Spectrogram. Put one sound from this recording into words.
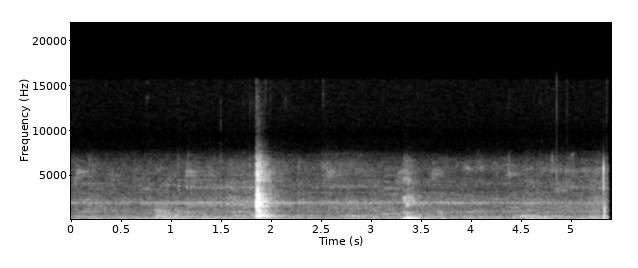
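Small kittens chew and lap food softly nearby.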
